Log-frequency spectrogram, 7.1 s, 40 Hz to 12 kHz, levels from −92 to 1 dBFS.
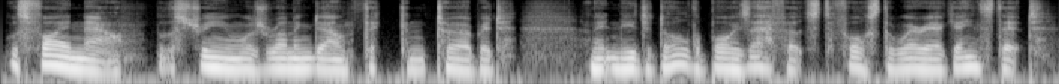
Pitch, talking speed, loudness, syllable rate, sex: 110 Hz, 220 wpm, -17 LUFS, 5.3 syllables/s, male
